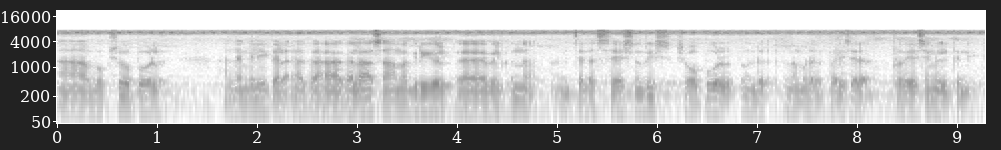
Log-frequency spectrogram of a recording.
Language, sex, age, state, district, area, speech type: Malayalam, male, 30-45, Kerala, Kottayam, rural, spontaneous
